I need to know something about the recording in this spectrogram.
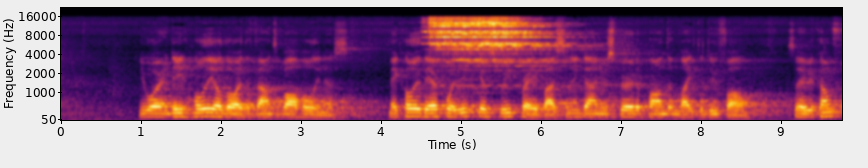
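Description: A man chants through a microphone in a large echoing hall.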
